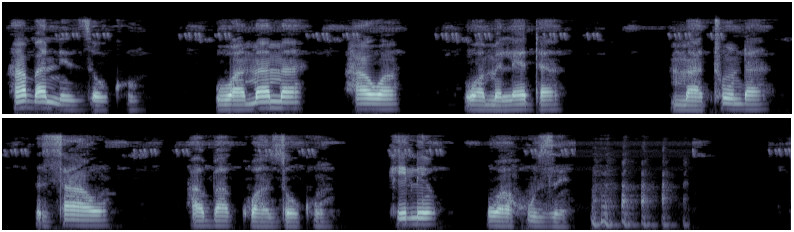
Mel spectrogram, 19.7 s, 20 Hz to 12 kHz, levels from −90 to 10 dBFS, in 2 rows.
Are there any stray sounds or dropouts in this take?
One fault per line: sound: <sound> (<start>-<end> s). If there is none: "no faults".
sound: laugh (17.2-18.5 s)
